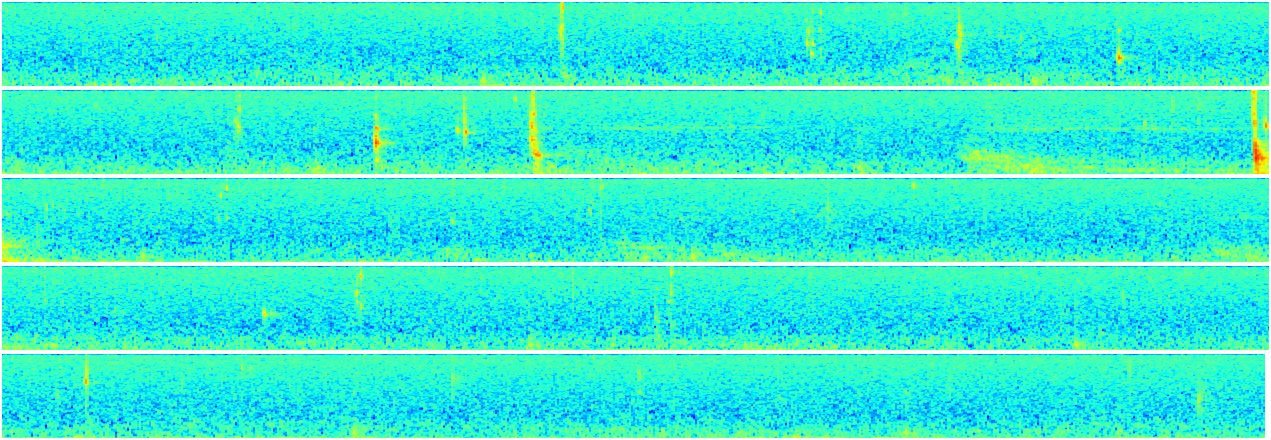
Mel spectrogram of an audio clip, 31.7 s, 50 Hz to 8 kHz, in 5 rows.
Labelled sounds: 9.2	10.4	killer whale, southern Alaska resident, 1.6 to 3.3 kHz
11.1	12.5	killer whale, southern Alaska resident, 0 to 4.9 kHz

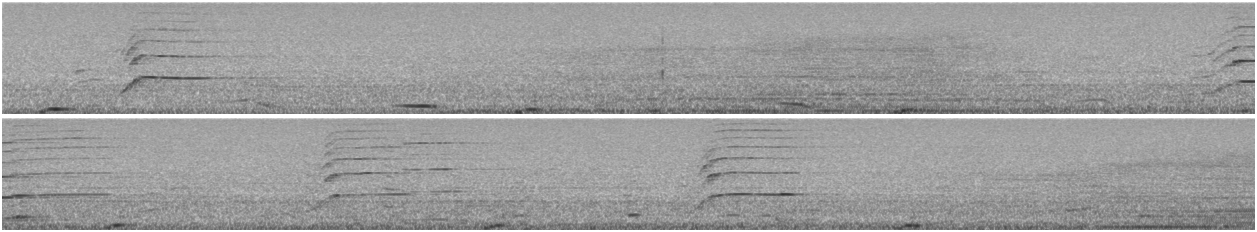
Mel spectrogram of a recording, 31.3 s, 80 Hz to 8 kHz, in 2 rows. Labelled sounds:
1.0	2.6	humpback whale, 0.80 to 6.2 kHz
15.1	16.8	humpback whale, 0.80 to 6.0 kHz
19.7	21.4	humpback whale, 0.83 to 5.9 kHz
24.4	25.6	humpback whale, 0.80 to 7.0 kHz

